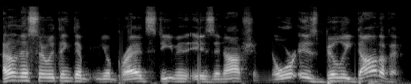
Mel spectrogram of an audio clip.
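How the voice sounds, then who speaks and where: A man hosts a sports podcast in a quick, medium-pitched voice, and the recording quality is low. He's frank and opinionated, claims he calls it as he sees it, and keeps restarting with lots of "you know." He has the hiccups through this casual sports monologue.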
